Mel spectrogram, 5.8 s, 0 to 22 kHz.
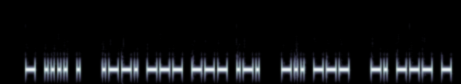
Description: Morse code, heard as a keyed tone, about 30 wpm, 700 Hz. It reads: THE POOR DO NOT
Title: Sentences from Top 1000 Words - Review Part 2 - 30wpm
